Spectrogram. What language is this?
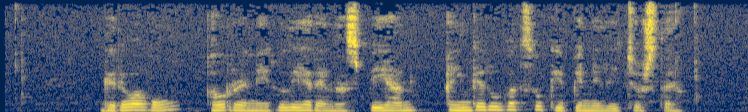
Basque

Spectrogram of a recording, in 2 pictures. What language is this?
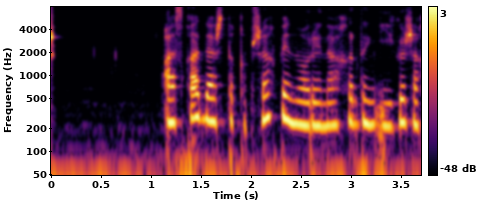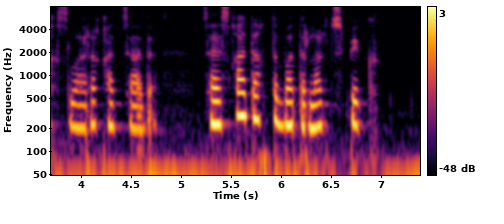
Kazakh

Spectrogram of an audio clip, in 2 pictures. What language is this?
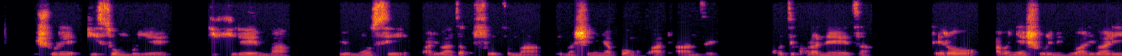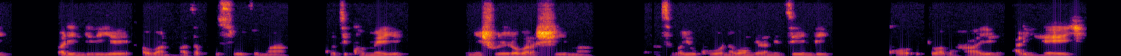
Rundi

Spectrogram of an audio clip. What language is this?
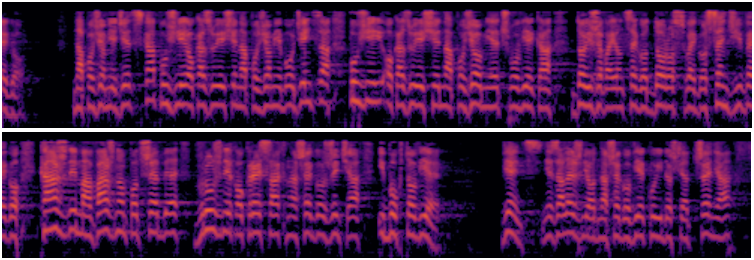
Polish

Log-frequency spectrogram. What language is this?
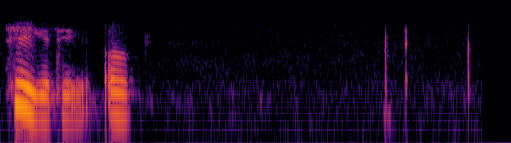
Dogri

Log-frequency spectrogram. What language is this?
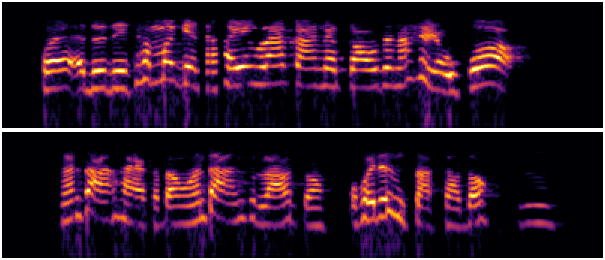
Manipuri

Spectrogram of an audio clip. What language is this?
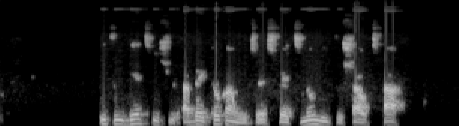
Nigerian Pidgin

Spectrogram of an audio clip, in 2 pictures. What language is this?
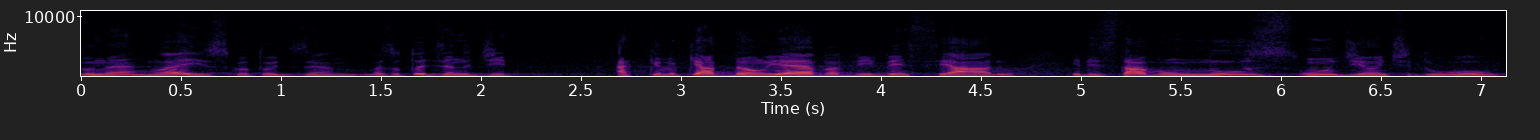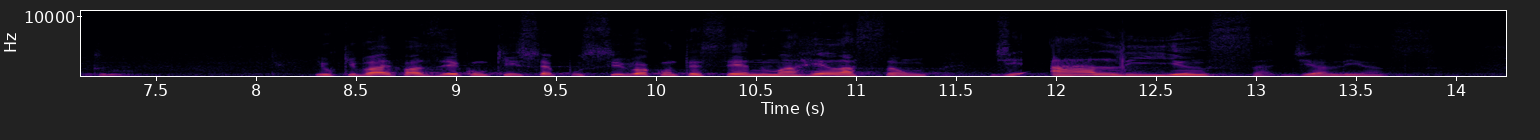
Portuguese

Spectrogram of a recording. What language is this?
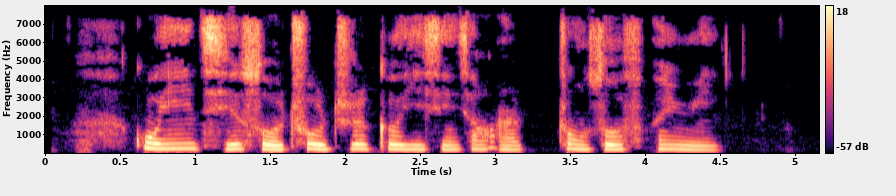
Chinese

